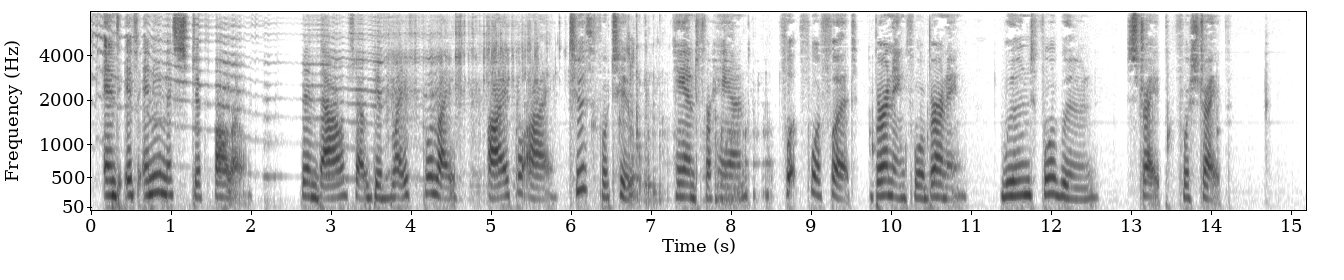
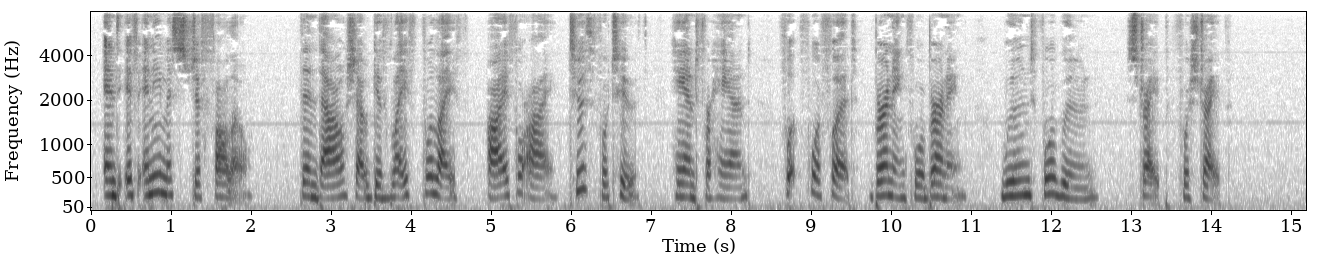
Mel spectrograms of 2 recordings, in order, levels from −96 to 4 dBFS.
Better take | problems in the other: second | noise reduction (neural mask model RNNoise)

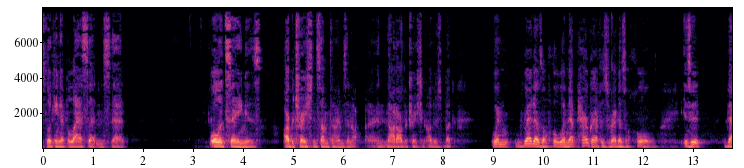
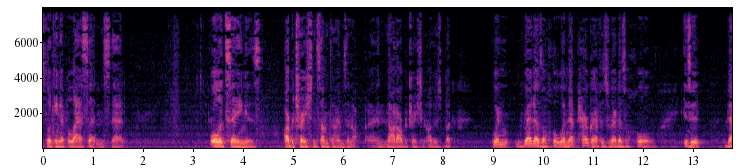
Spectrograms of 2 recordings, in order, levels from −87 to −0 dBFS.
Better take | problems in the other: second | noise reduction (neural mask model Resemble Enhance denoiser)

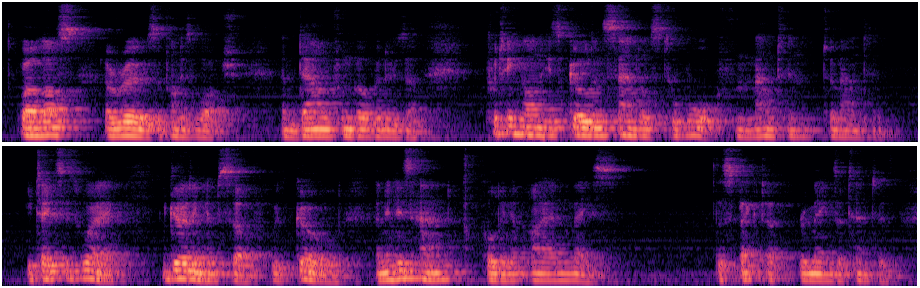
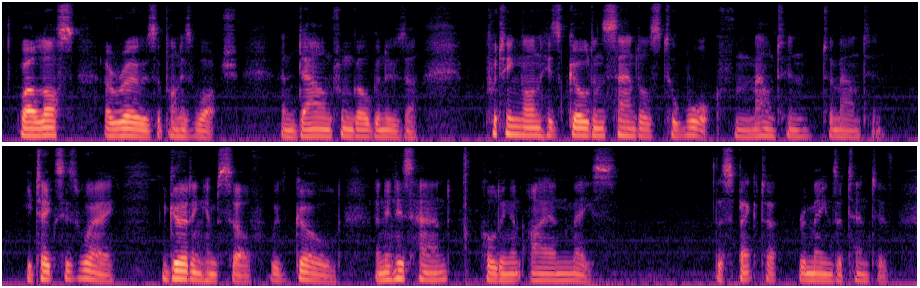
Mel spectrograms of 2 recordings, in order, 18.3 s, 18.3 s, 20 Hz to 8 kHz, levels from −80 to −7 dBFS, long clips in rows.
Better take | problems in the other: second | room echo; dies away in 0.8 s

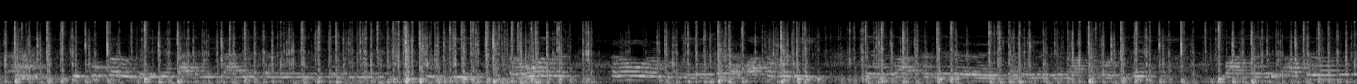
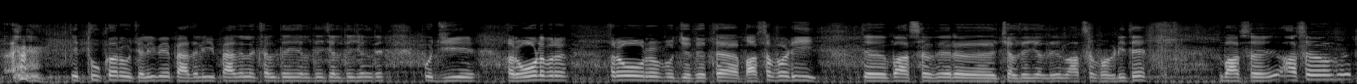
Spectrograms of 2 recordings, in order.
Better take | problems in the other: second | background sound (Computer keyboard); 1 dB above the speech // room echo; dies away in 2.4 s

